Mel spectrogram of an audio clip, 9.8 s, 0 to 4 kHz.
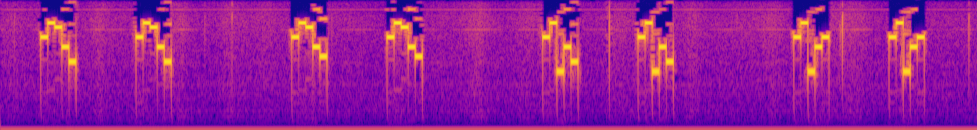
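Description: Five-tone selective call (ZVEI), heard as quick runs of five tones, tones of about 80 ms. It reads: 88063 88063 88064 88064 88163 88163 88168 88168
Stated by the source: ZVEI five-tone selective call received by SDR, code 88303.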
